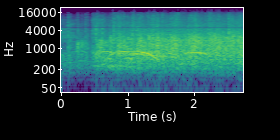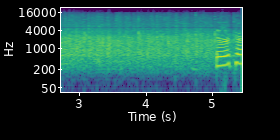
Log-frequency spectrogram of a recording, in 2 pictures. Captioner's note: audience applauding and cheering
